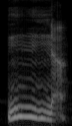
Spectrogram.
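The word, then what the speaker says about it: ん: And it is pronounced as N. It's just an N. N. Technically, it's double N, but yeah.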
